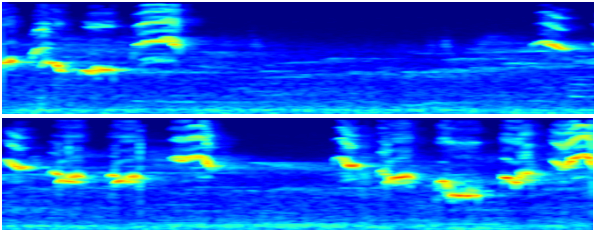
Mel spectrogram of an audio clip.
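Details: Caged white-rumped shama from Aceh, a loud bird that readily copies recorded or live master songs, singing a varied string of slurred whistles dipping and rising, about four notes a second after an opening pause.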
